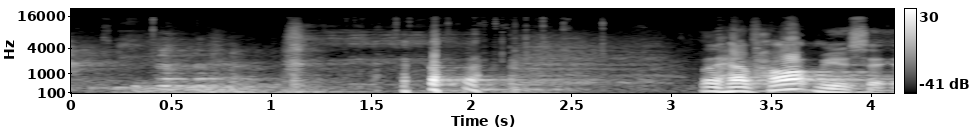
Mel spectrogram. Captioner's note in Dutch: gelach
